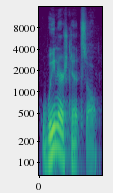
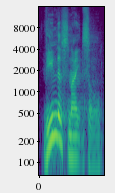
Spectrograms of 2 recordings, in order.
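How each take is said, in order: First: Said in the usual way. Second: "Wiener Schnitzel" said German-style, V and snaitsl; German-ish Wiener Schnitzel. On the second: Shown as a demonstration. Correcting himself, mock German "Wiener Schnitzel". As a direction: lean into a German "Vee-ner Schnaitzel". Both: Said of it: "Did I say Der Wiener Schnitzel?".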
